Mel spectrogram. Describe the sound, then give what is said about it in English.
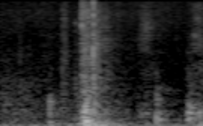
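A door is shut with a single low, dull thud that fades quickly, and no voices are heard. “Now that you're here, you'd better stay, if you wouldn't mind shutting the door.”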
